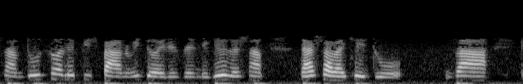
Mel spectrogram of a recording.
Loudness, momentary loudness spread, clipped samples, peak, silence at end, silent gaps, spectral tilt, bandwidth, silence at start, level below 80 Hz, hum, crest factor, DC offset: -20 LUFS; 12 LU; under 0.1%; -2 dBFS; 0.4 s; none; -6.5 dB/octave; 3.9 kHz; 0.05 s; -44 dBFS; none; 20 dB; under 0.1%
